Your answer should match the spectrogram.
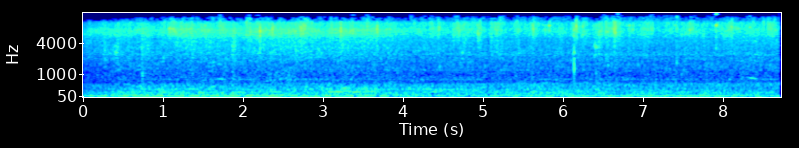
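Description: Steady low engine hum from a moored river cruise ship, with faint outdoor background noise.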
